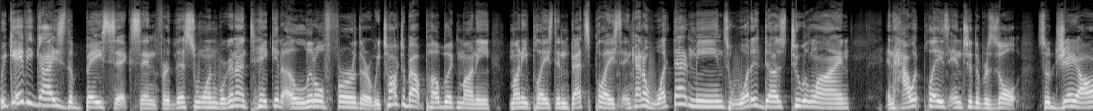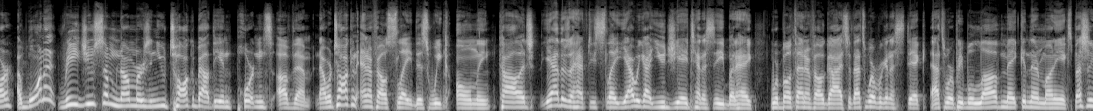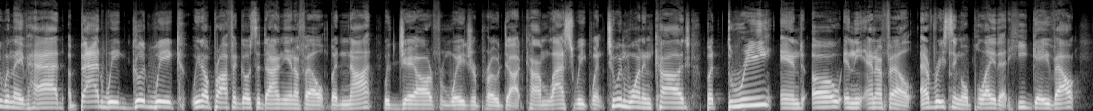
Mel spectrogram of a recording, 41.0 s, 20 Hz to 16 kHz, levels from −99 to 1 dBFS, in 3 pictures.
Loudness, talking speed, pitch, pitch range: -16 LUFS, 215 wpm, 155 Hz, 140-175 Hz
